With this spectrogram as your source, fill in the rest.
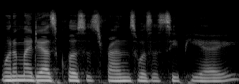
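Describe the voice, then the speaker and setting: A woman's fairly low, dark, mellow voice in a Chicago accent, with monotone, flat intonation at a moderate pace, on a very clean recording with a silent background. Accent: Chicago American English. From Chicago, US Midwest. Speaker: marketing and business development principal. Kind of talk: podcast interview.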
